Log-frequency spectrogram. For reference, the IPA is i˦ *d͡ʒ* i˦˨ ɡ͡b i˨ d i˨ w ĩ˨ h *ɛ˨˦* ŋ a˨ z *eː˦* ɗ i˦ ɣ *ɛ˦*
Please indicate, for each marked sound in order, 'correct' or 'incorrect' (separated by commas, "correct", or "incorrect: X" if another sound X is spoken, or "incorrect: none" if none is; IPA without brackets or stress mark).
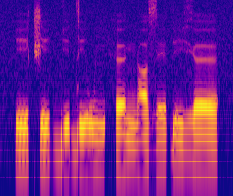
incorrect: t͡ʃ, incorrect: ɛ˦, incorrect: e˦, correct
